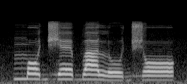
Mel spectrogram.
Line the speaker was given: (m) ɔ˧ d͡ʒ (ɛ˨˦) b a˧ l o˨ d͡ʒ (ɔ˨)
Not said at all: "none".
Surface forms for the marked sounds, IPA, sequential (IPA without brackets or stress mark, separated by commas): m, ɛ˧, ɔ˧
